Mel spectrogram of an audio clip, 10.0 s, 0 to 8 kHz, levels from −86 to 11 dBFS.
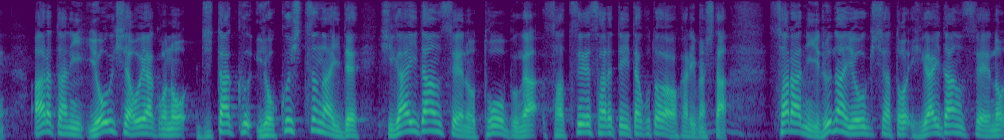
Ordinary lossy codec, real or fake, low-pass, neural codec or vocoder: none; real; none; none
